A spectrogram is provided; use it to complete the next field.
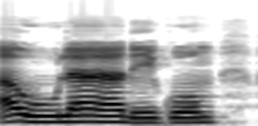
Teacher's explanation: کی وجہ سے۔ یوصیکم اللہ فی، مد ہے کھینچنا ہے، اولادکم، واو ساکن سے پہلے زبر ہے، واو لین ہے، بغیر کھینچ کے پڑھنا ہے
